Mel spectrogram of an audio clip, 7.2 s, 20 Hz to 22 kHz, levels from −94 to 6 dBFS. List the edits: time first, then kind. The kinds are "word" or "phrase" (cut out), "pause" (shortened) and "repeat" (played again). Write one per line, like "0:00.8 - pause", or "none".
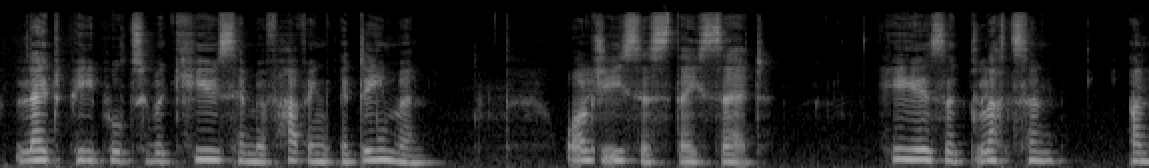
0:03.7 - word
